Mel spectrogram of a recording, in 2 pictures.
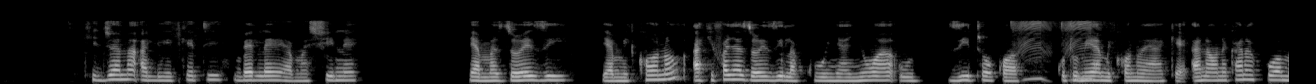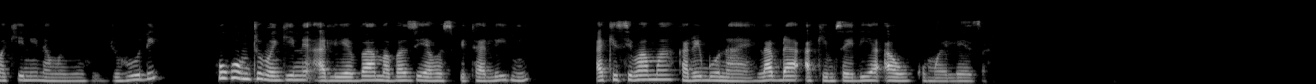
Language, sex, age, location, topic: Swahili, female, 18-24, Kisii, health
